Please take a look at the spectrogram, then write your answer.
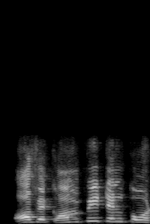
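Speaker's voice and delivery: competent court emphasized. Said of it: "underline the word competent court".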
